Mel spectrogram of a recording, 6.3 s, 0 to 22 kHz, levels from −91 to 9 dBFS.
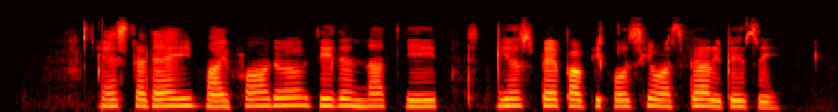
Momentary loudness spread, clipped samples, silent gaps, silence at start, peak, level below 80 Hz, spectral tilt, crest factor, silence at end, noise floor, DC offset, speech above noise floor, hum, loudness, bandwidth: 8 LU; under 0.1%; none; 0.75 s; -10 dBFS; -82 dBFS; -3 dB/octave; 20 dB; 0.45 s; -64 dBFS; under 0.1%; 35 dB; none; -29 LUFS; 10 kHz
